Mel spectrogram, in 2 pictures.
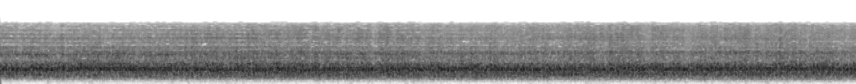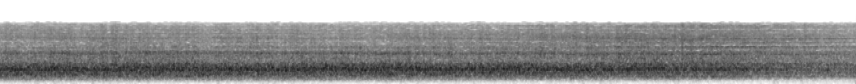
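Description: A passing train of passenger coaches: a loud, steady rushing clatter of steel wheels rolling on the rails, starting to fade near the end as the last coaches go by.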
